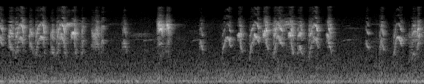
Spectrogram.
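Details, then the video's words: Sunbird twittering from a lure recording meant to guarantee a response: rapid high chirps in dense clusters, with a loud sharp note near the middle and continued quick twittering after. "SOGON GACOR PANCINGAN BAHAN IJOAN❗ CUMA 1 MENIT❗PASTI RESPON"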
